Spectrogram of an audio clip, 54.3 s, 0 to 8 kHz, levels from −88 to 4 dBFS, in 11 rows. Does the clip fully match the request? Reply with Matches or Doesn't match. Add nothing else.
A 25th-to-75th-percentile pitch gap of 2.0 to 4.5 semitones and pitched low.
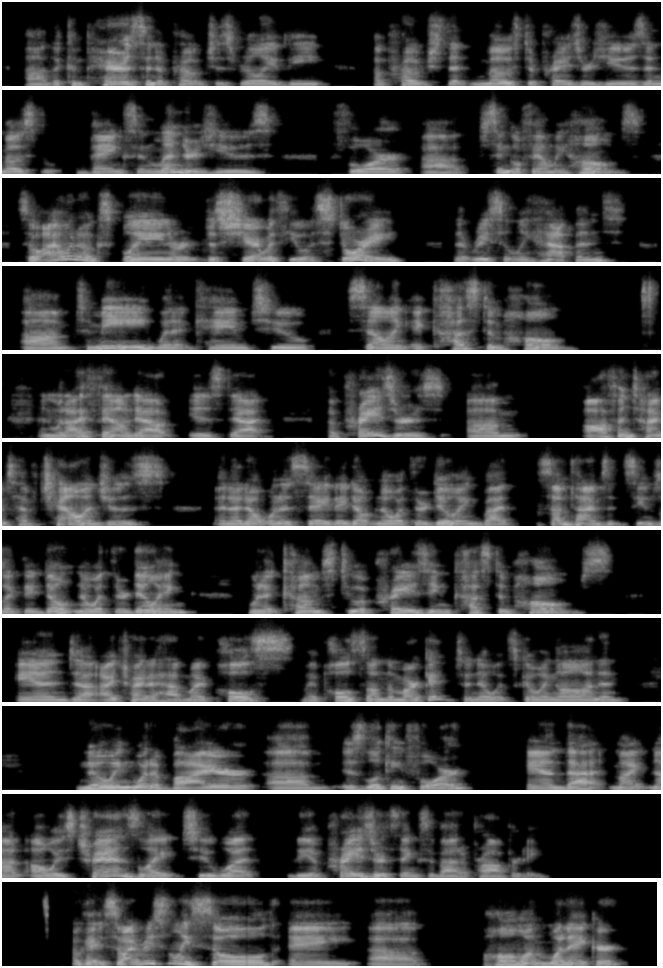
Doesn't match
